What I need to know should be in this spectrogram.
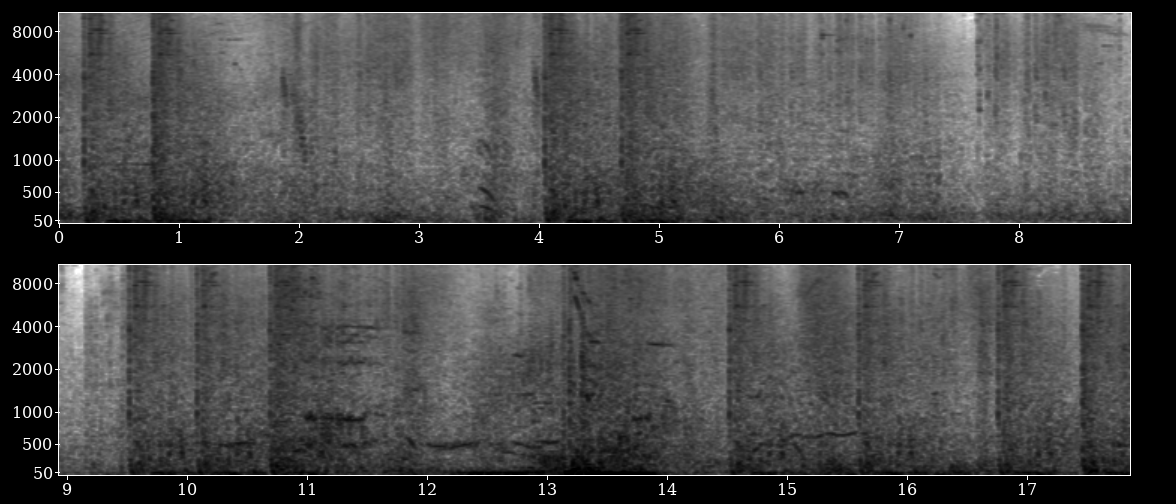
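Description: Electric blasts crackle and fizz.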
